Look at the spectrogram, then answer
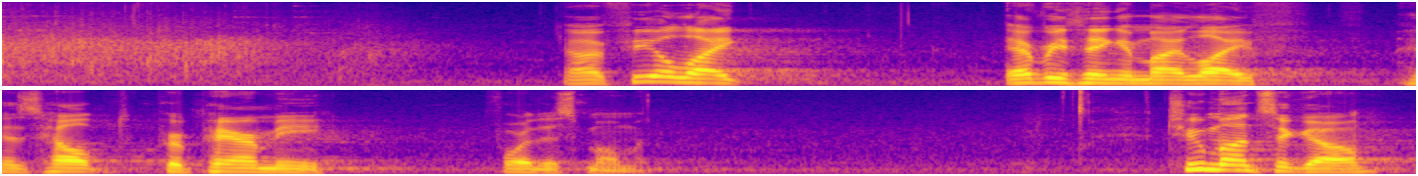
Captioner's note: cheering and Applause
